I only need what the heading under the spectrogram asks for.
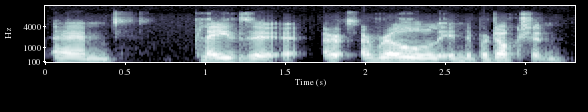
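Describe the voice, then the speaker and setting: A woman interviewing a guest informally, phrasing her questions tentatively with pauses. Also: on the low side, darkish tone, no echo, dull audio. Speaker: podcast interviewer.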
